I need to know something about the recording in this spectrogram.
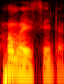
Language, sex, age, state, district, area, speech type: Odia, male, 18-30, Odisha, Jagatsinghpur, urban, spontaneous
